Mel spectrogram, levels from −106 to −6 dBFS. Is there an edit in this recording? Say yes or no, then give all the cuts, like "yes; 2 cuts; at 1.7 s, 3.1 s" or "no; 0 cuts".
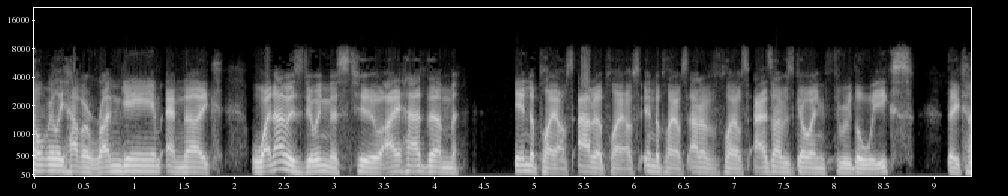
no; 0 cuts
